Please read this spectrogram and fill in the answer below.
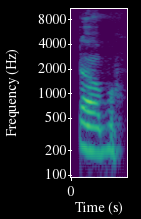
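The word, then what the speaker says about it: tub: लगाया तब भी तो इसका ई ट्यूब ही होना चाहिए लेकिन इसको हम ट्यूब नहीं पढ़ते हैं इसको हम क्या पढ़ते हैं इसको हम पढ़ते हैं टब तो फ्रेंड्स इंग्लिश में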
